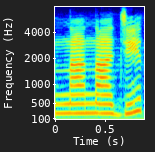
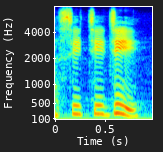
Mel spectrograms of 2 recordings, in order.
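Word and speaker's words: 七時: Kemudian jam 7 itu bukan nanaji, tapi yang dipakai adalah shichiji.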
